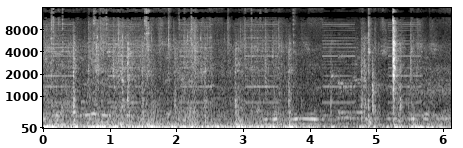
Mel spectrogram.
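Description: City bus driving, heard from the driver's cab: a steady low engine and road rumble, with occasional rattles and knocks.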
